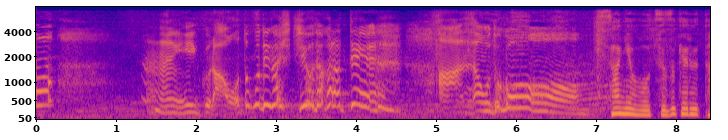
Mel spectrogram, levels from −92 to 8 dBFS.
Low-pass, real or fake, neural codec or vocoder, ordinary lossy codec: 7.2 kHz; fake; autoencoder, 48 kHz, 128 numbers a frame, DAC-VAE, trained on Japanese speech; none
